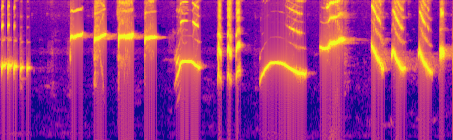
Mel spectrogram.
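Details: Varied gacor chatter from an Asian pied starling, mompa style: a trilled note, flat whistles in quick succession, clicking notes, an arched whistle, then rapid rising and falling chirps.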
